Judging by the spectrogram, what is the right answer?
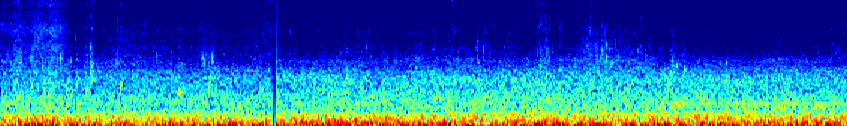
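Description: Steady wind rushing over the microphone, with water washing along the hull of a small junk-rigged sailboat under way.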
